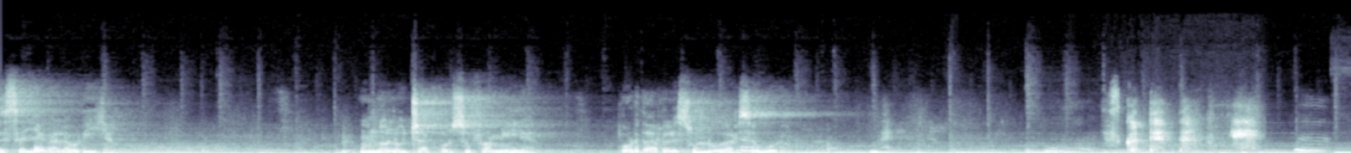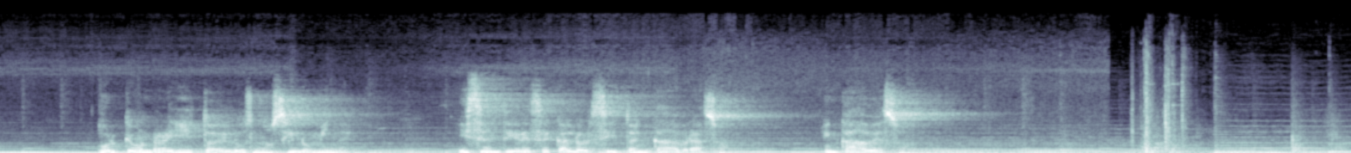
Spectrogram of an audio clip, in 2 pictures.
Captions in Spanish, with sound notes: PERO A VECES SE LLEGA A LA ORILLA. UNO LUCHA POR SU FAMILIA; POR DARLES UN LUGAR SEGURO. - TE VES CONTENTA, ¿EH? [Voz de Vicenta] - PORQUE UN RAYITO DE LUZ NOS ILUMINE, Y SENTIR ESE CALORCITO EN CADA ABRAZO, EN CADA BESO.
